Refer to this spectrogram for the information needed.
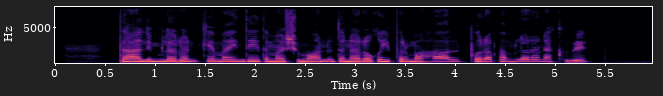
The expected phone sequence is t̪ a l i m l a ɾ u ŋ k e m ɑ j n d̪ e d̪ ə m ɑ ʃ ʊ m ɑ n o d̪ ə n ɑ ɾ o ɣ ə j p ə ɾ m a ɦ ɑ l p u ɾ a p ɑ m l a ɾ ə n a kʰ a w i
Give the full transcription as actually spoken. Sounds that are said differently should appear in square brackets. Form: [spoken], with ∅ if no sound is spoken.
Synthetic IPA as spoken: t̪ a l i m l a ɾ u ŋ k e m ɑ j n d̪ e d̪ ə m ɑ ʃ [u] m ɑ n o d̪ ə n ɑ ɾ o ɣ ə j p ə ɾ m a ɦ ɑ l p u ɾ a p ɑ m l a ɾ ə n a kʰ a w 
